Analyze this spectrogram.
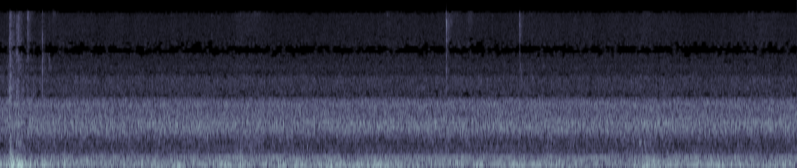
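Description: A blade scrapes and shaves thin curls from a soft bar of soap.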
